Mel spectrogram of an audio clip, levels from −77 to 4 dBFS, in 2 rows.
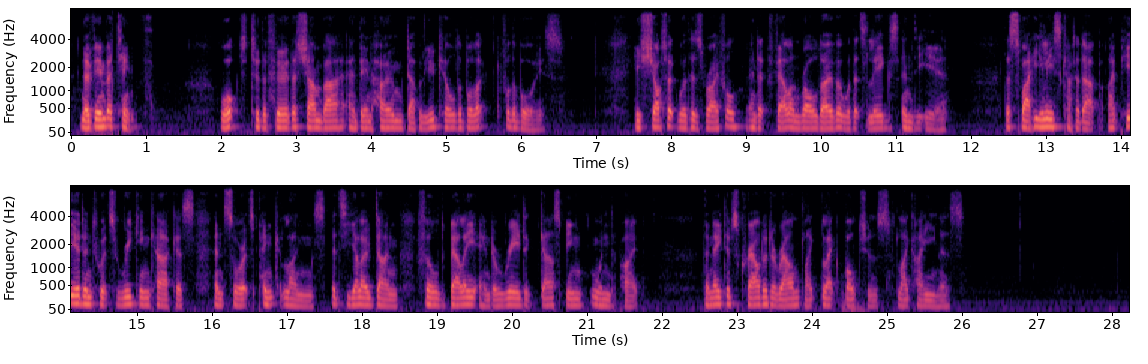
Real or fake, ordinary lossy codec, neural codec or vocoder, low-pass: real; Opus, 24 kbps; none; 7.2 kHz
